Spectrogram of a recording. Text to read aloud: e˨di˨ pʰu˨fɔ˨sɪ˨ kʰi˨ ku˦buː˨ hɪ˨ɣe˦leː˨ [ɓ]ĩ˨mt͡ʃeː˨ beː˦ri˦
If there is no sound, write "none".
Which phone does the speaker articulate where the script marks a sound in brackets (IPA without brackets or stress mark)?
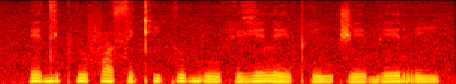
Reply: pʰ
